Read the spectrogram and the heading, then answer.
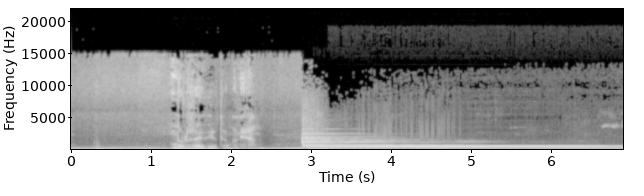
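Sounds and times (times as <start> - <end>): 
speech: 1.2 - 3.2
single church bell tolling a lament: 2.8 - 6.9.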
